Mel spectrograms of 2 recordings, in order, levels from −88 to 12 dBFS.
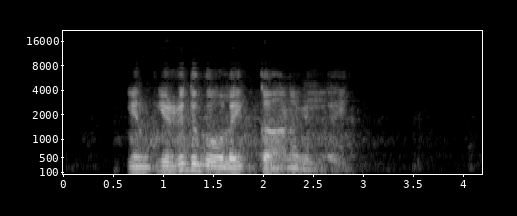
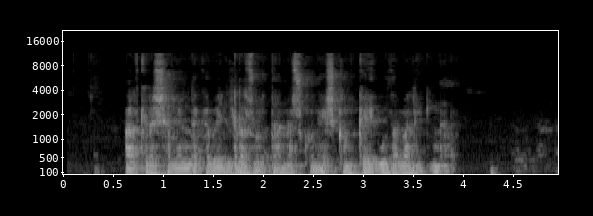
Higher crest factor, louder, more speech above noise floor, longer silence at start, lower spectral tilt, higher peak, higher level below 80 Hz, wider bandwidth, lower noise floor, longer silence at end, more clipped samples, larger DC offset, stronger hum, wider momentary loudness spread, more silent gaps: about the same, 18 dB vs 18 dB; first, -19 LUFS vs -29 LUFS; first, 58 dB vs 30 dB; first, 0.65 s vs 0.3 s; about the same, -6.5 dB/octave vs -5.5 dB/octave; first, -4 dBFS vs -12 dBFS; second, -68 dBFS vs -40 dBFS; second, 7.6 kHz vs 11.5 kHz; first, -77 dBFS vs -58 dBFS; first, 1.4 s vs 0.4 s; neither; neither; neither; first, 19 LU vs 6 LU; neither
